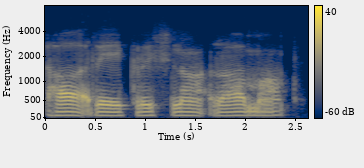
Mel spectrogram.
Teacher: The tongue is slightly bent backwards and vibrates at the topmost part of the palate.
